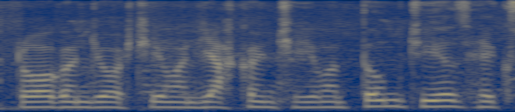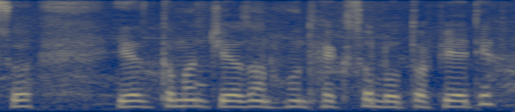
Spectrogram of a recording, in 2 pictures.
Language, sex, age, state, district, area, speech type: Kashmiri, male, 18-30, Jammu and Kashmir, Kulgam, urban, spontaneous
